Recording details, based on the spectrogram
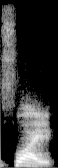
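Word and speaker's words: zwei: এখন দেখেন এই যে জেটের যে উচ্চারণ সেটা হয়ে গেছে সোয়াই, সোয়াই।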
